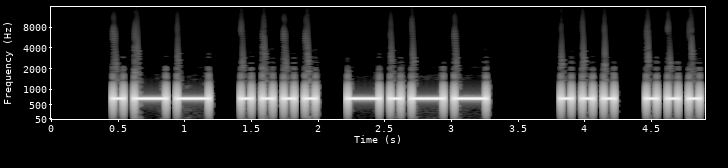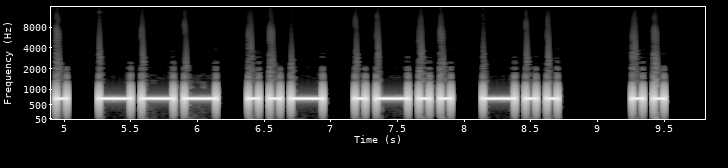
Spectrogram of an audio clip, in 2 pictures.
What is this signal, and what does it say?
Morse code, heard as a keyed tone, about 15 wpm, 700 Hz. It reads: WHY SHOULD I
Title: Sentences from Top 1000 Words - Review Part 3 - 15wpm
